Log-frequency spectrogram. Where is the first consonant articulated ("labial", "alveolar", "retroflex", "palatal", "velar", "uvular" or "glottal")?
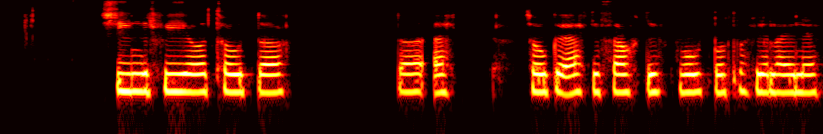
alveolar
